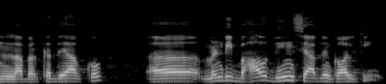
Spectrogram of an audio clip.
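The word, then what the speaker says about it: منڈی بہاؤالدین: تو یہ اس پر جب الف لام آئے گا تو وہ تلفظ، اس کا لام کا تلفظ جو ہے وہ نہیں ہوگا. ٹھیک ہے. جیسے منڈی بہاولدین یہ درست نہیں ہے، یہ بنے گا منڈی بہاؤدین.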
